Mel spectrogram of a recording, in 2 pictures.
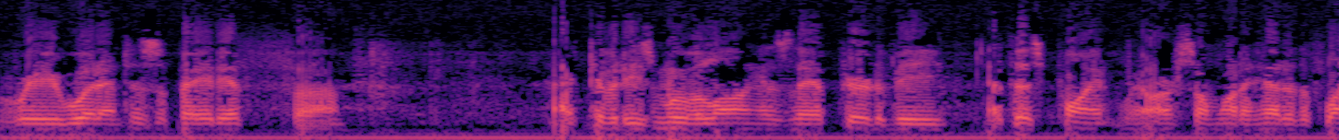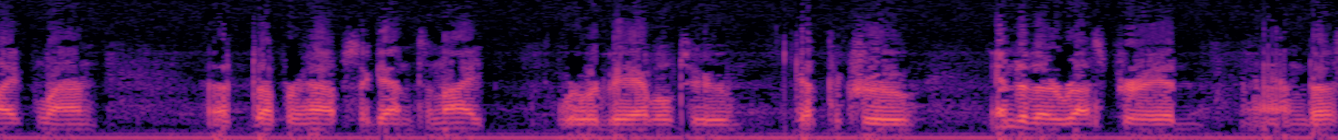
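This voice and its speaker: Male American space mission announcer, gravelly and even, measured hesitant delivery, muffled vintage broadcast recording. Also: fairly low pitch. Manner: measured, hesitant, matter-of-fact. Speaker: mission control public affairs announcer. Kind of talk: live spaceflight status commentary. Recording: noisy band-limited 1960s mission radio archive.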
